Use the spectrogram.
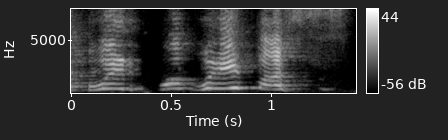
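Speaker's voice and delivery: high, cracking disbelief with a near-cry; startled confusion. Retold or imitated. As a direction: thrown by a stranger's new accent. Shocked by cousin's twang on phone.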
